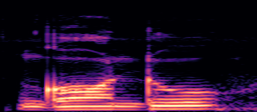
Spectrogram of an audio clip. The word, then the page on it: goñdu: Apatani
